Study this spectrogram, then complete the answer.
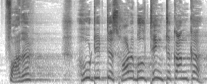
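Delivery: high, worried question; alarmed son asking; anxious. Acted. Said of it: "Anxious, he asked".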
